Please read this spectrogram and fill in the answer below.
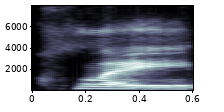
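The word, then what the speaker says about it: Hle: um she goes by I believe it's pronounced clay but it's spelled h-l-e and if you like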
